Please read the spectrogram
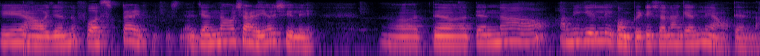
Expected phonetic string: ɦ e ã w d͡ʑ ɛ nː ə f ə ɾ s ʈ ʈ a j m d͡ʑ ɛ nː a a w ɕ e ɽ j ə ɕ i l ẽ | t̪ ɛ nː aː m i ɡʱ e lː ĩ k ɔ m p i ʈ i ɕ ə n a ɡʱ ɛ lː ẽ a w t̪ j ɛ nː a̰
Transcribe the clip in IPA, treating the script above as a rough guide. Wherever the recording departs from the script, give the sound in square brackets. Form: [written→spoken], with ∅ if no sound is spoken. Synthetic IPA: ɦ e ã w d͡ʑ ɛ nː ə f ə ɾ s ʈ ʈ a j m d͡ʑ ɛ nː a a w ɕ [e→a] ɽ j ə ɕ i l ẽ | t̪ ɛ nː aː m i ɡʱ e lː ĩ k ɔ m p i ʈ i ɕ ə n a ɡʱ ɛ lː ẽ a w t̪ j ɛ nː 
